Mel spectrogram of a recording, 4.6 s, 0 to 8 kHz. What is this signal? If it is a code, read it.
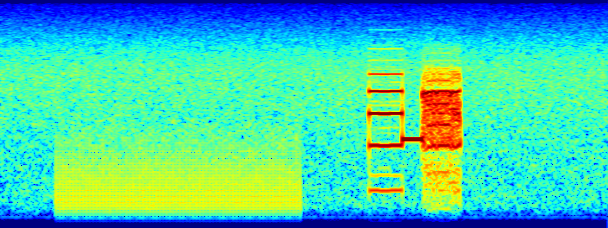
Caller ID data burst, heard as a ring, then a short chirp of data, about 1200 baud.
